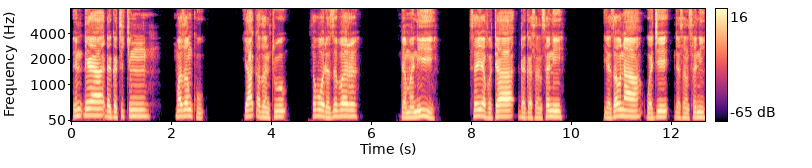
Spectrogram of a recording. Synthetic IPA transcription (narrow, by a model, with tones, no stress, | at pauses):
ʔɪ˦nɗɐ˦ja˦dɐ˨ɡa˨t͡ʃɪ˦kʲɪ˦m | mɐ˦zɐ˦ŋkʷu˨ | jaː˦kʼɐ˨zɐ˨ntu˦ | sɐ˦boː˨da˨zʊ˦bɐ˦r | da˨mɐ˨niː˦jiː˨ | sa˦jːa˨ɸɪ˨ta˦dɐ˨ɡa˨sɐ˨nsɐ˦niː˦ | jaː˨za˦wna˨wɐ˨d͡ʒe˦da˨s̬ɐ˨nsɐ˦niː˦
